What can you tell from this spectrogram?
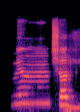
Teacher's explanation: نون کی آواز کو خیشوم میں لے جانا ہے، ٹھیک ہے، اور اظہار نہیں کرنا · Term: اخفا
